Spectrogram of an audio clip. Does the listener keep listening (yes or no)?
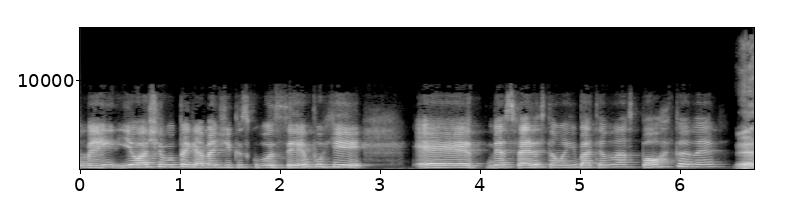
no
